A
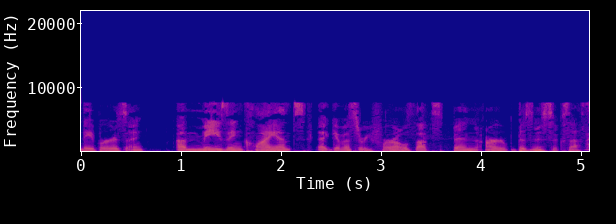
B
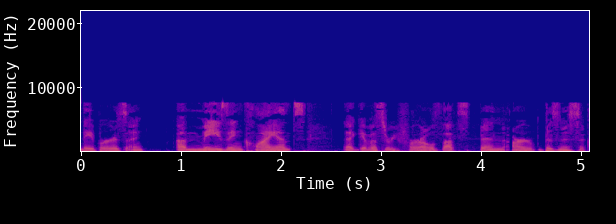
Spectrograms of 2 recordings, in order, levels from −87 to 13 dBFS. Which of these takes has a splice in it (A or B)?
A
